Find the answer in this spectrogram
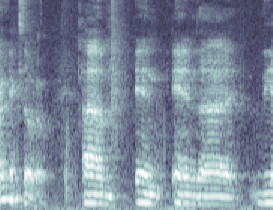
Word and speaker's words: XOTO: zoto sure um so so exodo started off as like a sorry I said it wrong exoto so the idea the name is get rid of your car leave your car at home X Auto you know exoto um and and uh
